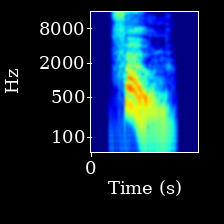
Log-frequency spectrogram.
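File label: "phone", English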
